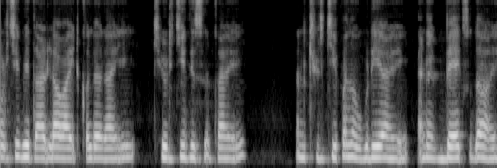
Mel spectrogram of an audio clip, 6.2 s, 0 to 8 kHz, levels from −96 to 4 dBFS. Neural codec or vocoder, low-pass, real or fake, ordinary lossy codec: codec, 16 kHz, 4 kbps, FunCodec, trained on LibriTTS, 50 frames a second; none; fake; none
